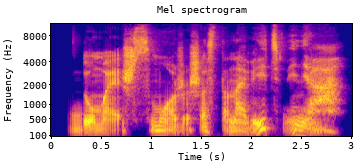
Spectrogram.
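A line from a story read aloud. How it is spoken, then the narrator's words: Insinuating, hoarse, raspy witch voice. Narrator (Russian): От вкрадчивого голоса ведьмы, этот хриплый, шершавый голос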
